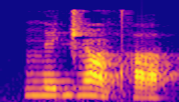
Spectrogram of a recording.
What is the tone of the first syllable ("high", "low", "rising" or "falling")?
high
